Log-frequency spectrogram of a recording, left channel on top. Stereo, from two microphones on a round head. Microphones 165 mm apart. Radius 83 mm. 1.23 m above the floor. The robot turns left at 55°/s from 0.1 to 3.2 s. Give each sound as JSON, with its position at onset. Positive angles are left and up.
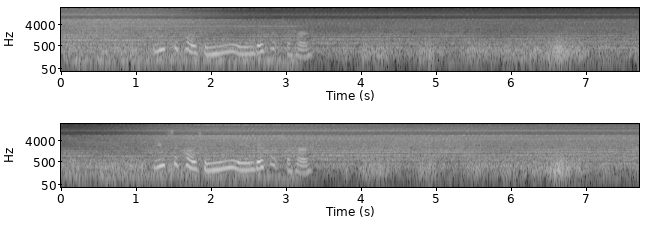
{"t": 0.0, "sound": "a drone", "side_deg": 60}
{"t": 1.2, "sound": "a woman speaking", "azimuth_deg": -40}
